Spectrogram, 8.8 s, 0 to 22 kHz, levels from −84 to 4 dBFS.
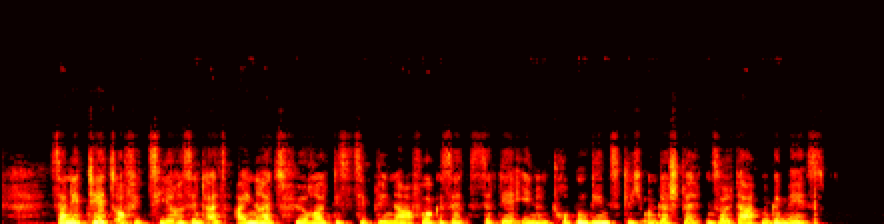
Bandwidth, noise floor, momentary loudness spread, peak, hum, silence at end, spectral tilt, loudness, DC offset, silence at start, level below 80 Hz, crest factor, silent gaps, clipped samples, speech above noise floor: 9 kHz; -72 dBFS; 10 LU; -2 dBFS; none; 0.65 s; -6 dB/octave; -17 LUFS; under 0.1%; 0.15 s; -54 dBFS; 16 dB; none; under 0.1%; 55 dB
